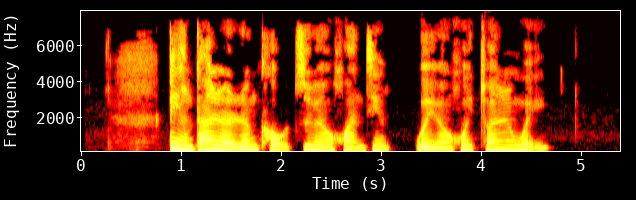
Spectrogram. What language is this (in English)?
Chinese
